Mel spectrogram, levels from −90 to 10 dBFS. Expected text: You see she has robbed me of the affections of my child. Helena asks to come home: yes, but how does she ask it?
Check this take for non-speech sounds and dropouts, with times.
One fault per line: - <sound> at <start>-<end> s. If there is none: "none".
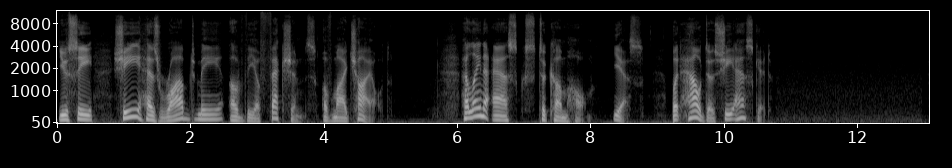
none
